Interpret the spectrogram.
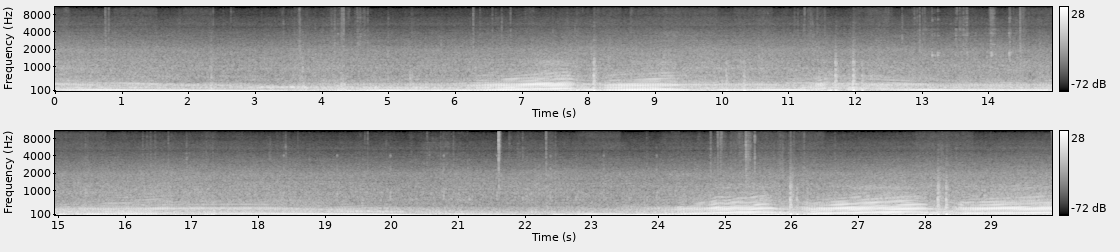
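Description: Ford Focus RS's turbocharged four-cylinder engine heard from inside the cabin, its revs repeatedly climbing under acceleration and falling away, over steady road noise. The steepest climbs come about six seconds in and again from about twenty-three seconds to near the end.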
